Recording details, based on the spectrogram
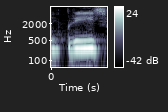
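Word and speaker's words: bridge: Okay, तो यहाँ पर आपको समझ में आ रहा है ना कि किस तरीके से ब्रिज में आप देख रहे हैं, बजट में आप देख रहे हैं, यहाँ पर साइलेंट है तो समझ में आ गया अच्छे से, कोई प्रॉब्लम नहीं हो रही।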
